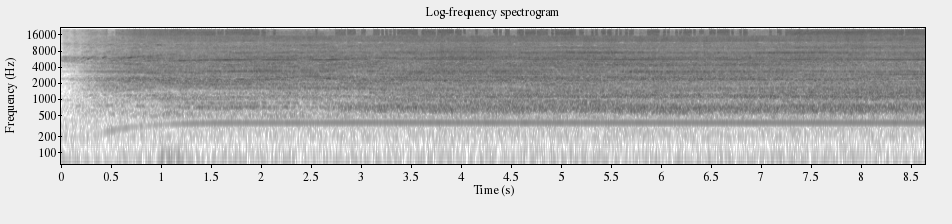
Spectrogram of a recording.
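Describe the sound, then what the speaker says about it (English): Hair dryer switched on close by, its whir rising quickly to a loud, steady blowing drone with a constant motor whine, aimed at wet paint on a small 12x12 canvas. "Let's get some hair dryer going again"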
